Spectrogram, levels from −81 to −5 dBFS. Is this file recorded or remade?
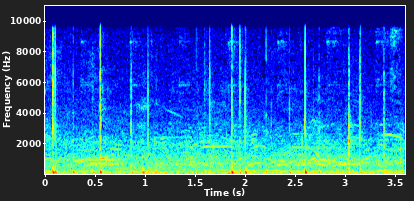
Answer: recorded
